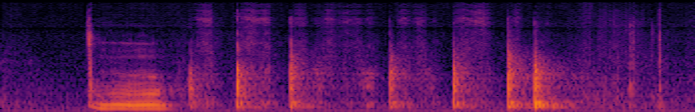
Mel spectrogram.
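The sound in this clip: Scratchy strokes of writing on a board during a lecture: many short, brisk marks in an uneven rhythm, with a brief vocal sound near the start.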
